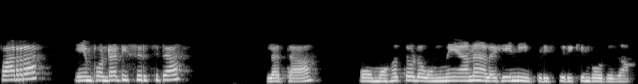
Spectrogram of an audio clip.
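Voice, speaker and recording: A man's voice: fairly high pitch, moderate pace, lightly acted. A man voicing a young cartoon husband who pleads and makes up with his wife in an affectionate way. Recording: tinny phone-like sound.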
